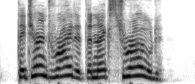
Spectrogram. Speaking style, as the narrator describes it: Sparks yelled back

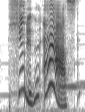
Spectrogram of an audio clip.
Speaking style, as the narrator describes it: laughed the princess

